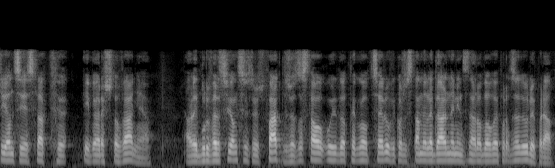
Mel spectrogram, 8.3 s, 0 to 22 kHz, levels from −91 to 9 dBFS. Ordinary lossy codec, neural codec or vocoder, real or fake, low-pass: none; codec, 16 kHz, 2 kbps, FunCodec, trained on LibriTTS, 25 frames a second; fake; 7.2 kHz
